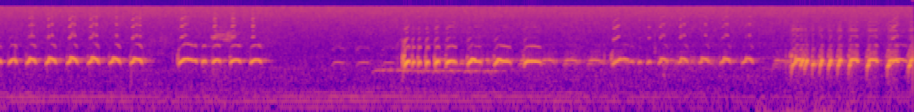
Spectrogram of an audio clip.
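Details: Local zebra dove, a loud-voiced bird, in a lure recording: repeated series of short, bright, staccato cooing notes, some overlapping, with a faint steady tone and a low hum beneath.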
